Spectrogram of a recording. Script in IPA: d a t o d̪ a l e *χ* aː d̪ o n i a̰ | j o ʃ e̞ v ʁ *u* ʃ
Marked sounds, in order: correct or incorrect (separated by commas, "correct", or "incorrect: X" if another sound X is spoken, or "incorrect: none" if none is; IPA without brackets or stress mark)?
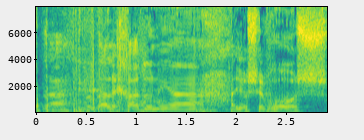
correct, incorrect: o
